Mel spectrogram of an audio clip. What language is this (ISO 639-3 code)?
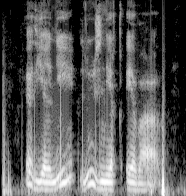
kab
